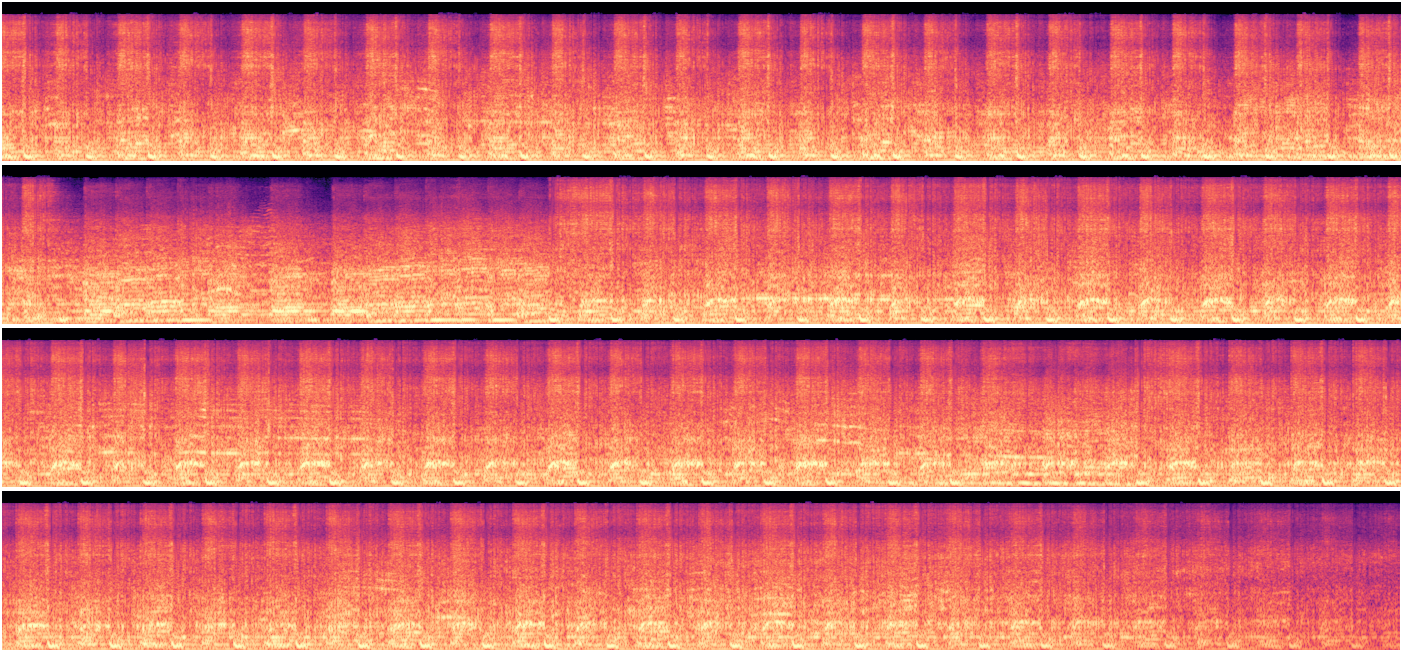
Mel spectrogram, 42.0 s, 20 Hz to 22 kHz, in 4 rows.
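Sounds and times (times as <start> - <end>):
electronic dance music: 0.0 - 41.9.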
